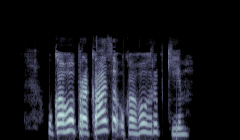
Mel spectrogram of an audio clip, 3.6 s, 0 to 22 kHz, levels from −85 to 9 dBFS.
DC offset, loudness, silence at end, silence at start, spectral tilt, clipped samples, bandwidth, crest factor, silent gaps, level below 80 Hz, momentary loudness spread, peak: under 0.1%; -15 LUFS; 0.8 s; 0.75 s; -5.5 dB/octave; under 0.1%; 7.4 kHz; 16 dB; 2.47-2.51 s; -64 dBFS; 18 LU; -2 dBFS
